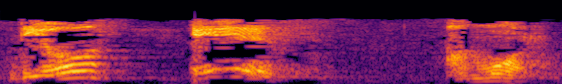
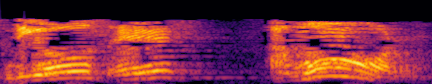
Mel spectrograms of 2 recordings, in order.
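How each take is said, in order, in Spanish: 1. La palabra es se enfatiza. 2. La palabra amor se enfatiza. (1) "si yo quiero enfatizar la palabra es o el verbo es" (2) "quiero enfatizar la palabra amor"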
